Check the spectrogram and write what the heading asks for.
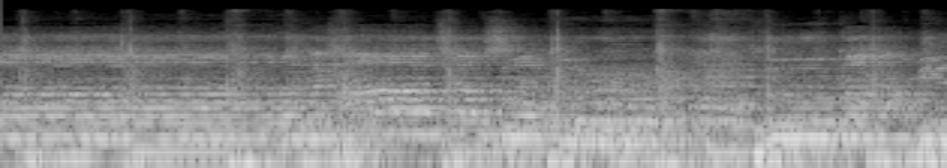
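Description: A congregation singing a gospel hymn together, with a steady beat under the voices.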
